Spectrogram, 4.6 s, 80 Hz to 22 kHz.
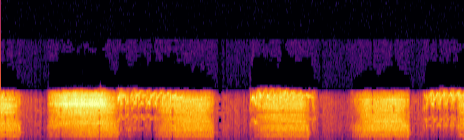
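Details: Rasping barn owl hisses just before 2 a.m. on 17 September 2019, with a mouse present. The five noisy bursts are longer, up to about a second, separated by short pauses, with soft knocking sounds underneath.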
